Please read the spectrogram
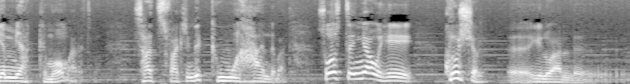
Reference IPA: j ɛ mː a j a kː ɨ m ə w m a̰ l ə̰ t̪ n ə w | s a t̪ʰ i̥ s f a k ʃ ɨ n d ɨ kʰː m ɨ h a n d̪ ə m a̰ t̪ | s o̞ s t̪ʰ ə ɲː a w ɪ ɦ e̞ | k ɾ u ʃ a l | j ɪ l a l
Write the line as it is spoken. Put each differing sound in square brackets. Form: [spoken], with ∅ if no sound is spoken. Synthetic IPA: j ɛ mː [i] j a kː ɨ m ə w m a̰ l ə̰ t̪ n ə w | s a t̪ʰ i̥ s f a k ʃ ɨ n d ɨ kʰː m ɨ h a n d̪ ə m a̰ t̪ | s o̞ s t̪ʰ ə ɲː a w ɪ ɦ e̞ | k ɾ u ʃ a l | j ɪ l a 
